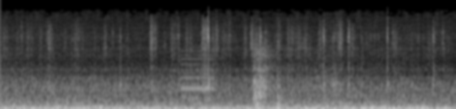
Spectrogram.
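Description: Car driving: a steady low road-and-engine rumble with scattered clicks and rattles.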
